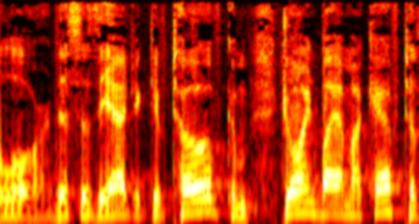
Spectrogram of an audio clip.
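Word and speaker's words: tov (טוֹב): T, long O, B, tov.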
